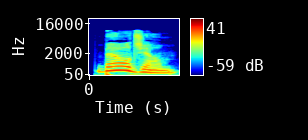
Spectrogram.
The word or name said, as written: belgium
